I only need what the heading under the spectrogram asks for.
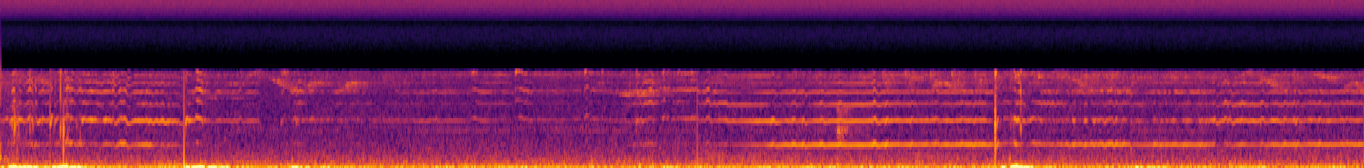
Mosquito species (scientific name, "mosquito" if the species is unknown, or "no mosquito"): mosquito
